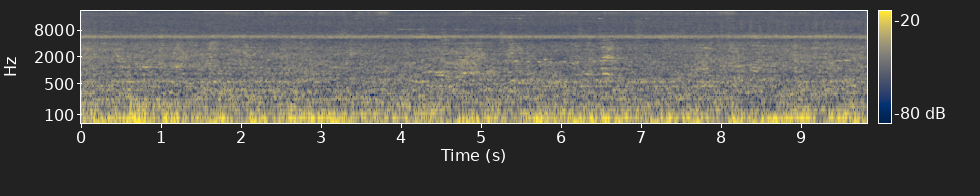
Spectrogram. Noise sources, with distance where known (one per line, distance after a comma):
person or small group talking, far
